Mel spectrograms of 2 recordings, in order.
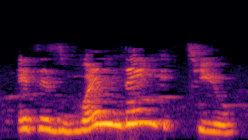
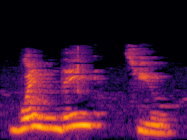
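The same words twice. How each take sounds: First: Said in the usual way. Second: "Winding tube" repeated slowly, each syllable clear; careful, drawn-out teacher repeat; slow model repeat. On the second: Shown as a demonstration. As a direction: say "Winding tube" slowly so pupils can copy. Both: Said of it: "Don't forget this word".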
